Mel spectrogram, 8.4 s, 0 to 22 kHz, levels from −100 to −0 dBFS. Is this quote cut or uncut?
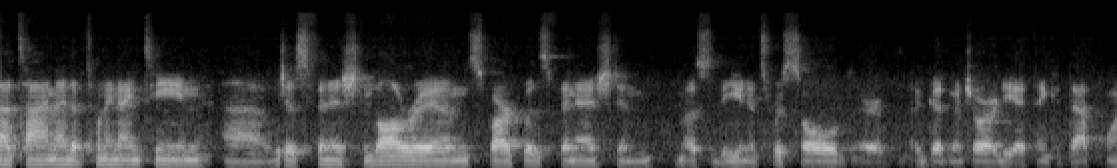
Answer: cut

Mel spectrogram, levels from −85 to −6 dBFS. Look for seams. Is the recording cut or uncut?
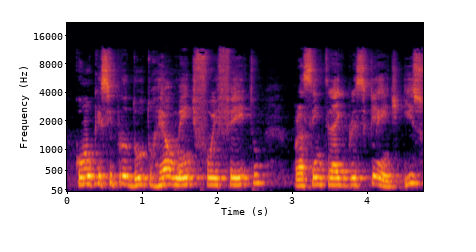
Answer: uncut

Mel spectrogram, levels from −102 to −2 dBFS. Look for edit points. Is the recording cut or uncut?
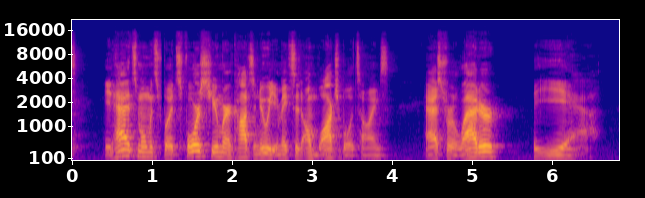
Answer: cut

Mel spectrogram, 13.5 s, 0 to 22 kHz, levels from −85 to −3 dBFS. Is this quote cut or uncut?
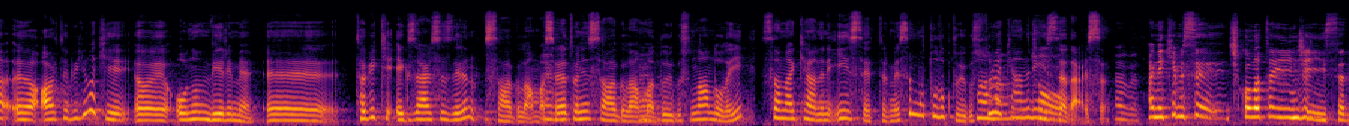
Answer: cut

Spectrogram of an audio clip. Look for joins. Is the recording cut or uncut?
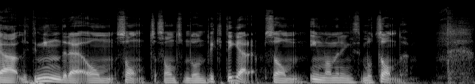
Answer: cut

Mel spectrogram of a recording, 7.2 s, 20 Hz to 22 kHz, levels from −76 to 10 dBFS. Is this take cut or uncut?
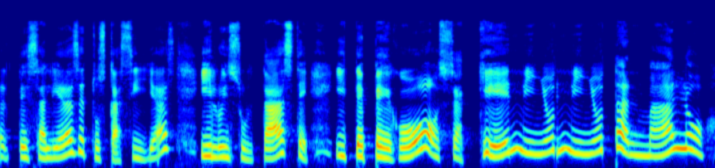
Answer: cut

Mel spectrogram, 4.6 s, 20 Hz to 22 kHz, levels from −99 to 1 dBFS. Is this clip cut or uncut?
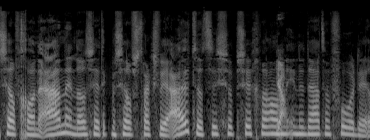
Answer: uncut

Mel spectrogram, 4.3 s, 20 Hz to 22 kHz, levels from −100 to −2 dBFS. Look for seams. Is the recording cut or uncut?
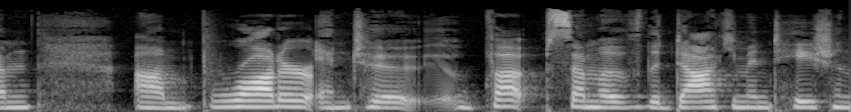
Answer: cut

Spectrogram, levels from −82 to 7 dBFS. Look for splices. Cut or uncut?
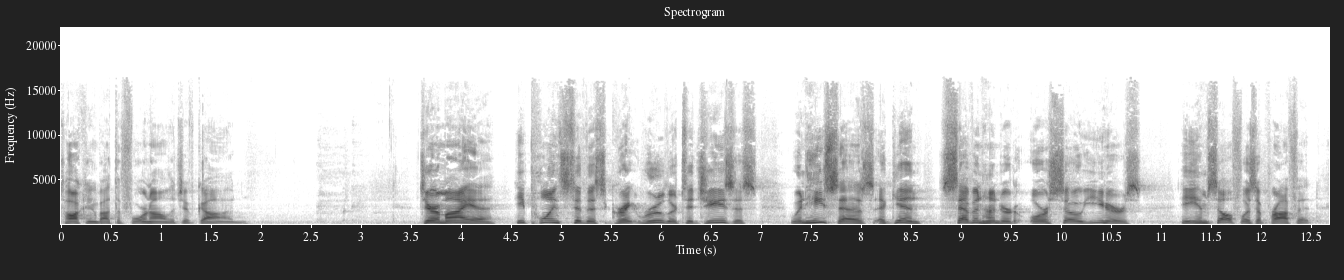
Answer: uncut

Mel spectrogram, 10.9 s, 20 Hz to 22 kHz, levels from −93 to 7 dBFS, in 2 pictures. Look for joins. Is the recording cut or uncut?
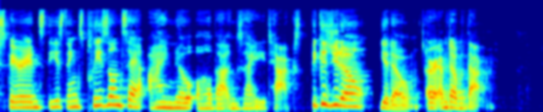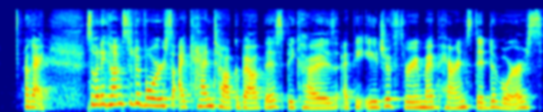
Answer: cut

